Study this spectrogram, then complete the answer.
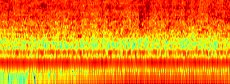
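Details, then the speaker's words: Samsung washer that would not drain, after drain pump replacement (old pump full of sand), on a spin cycle: steady low hum with a clean, even tone and no rattle or grinding as water drains fast; drain pump running smoothly. "So it sounds good, and when I peer in there I can see the water leaving the machine pretty fast."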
